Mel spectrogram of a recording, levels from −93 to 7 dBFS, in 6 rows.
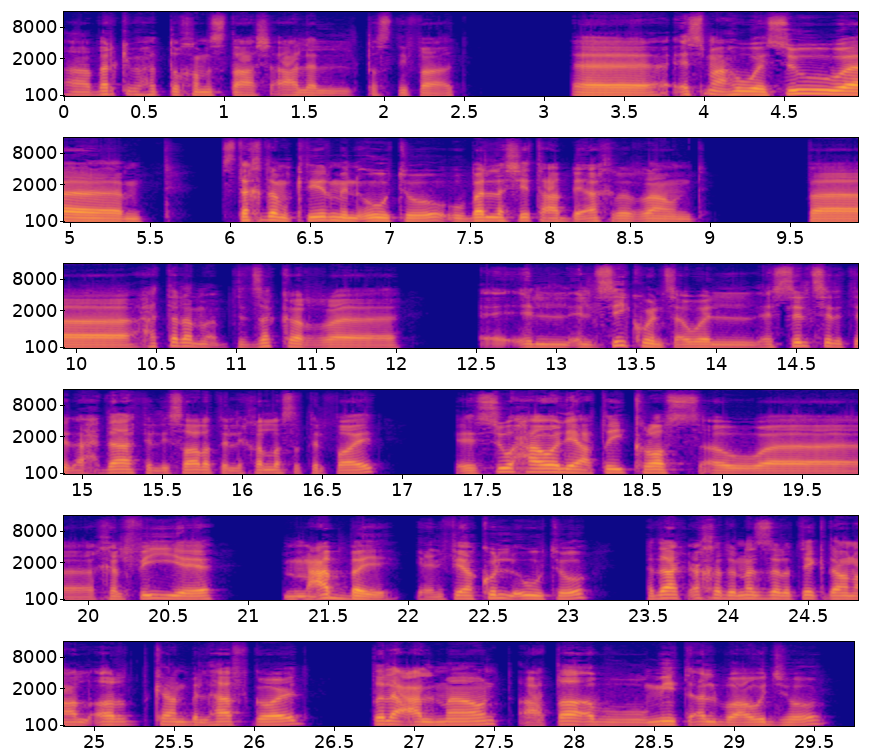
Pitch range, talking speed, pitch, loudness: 105-135 Hz, 125 wpm, 120 Hz, -22 LUFS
